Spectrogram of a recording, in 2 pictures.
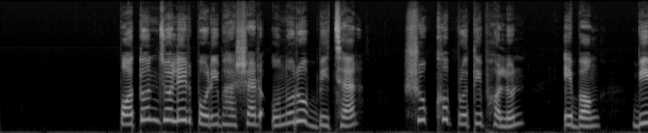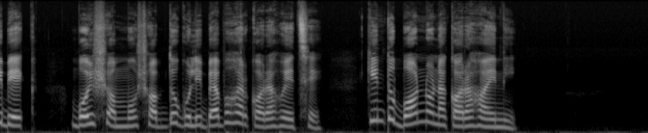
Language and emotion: Bengali, neutral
